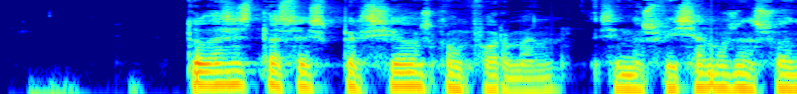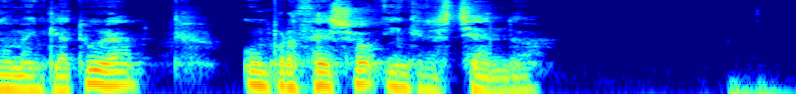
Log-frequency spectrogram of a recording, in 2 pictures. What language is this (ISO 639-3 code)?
glg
